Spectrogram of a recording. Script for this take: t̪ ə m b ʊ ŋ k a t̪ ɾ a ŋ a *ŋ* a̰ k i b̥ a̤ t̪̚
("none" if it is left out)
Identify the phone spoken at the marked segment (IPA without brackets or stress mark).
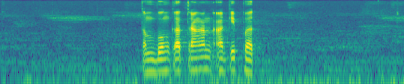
n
